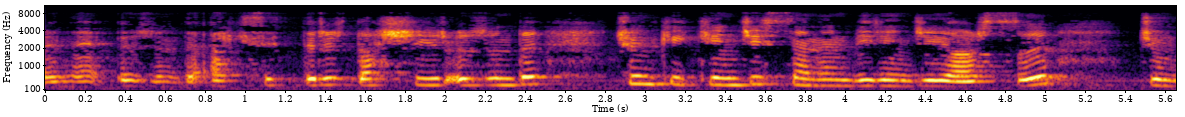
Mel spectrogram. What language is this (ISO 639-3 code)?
tur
